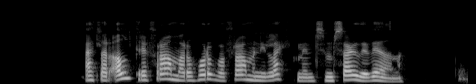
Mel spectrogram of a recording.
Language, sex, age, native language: Icelandic, female, 30-39, Icelandic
